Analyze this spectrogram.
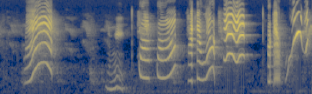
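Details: Pet rose-ringed parakeet talking, repeating a word like "mummy" as a string of loud, clear, arched two-part whistled syllables, some rising, some dipping, with short pauses between, plus a lower squeaky note in a quiet room.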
